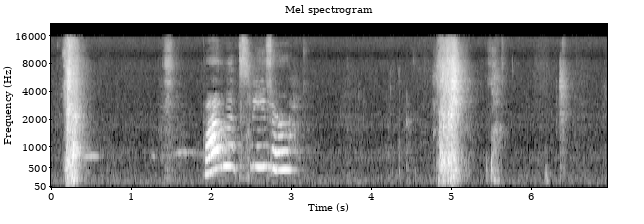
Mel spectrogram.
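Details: Dog sneezing: two sharp, explosive sneezes a few seconds apart, with soft snorts and a brief whine between them.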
